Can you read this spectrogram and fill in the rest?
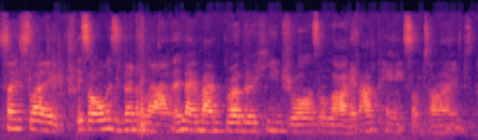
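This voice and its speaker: A woman's voice: medium pitch, fairly even intonation, brisk, a little mellow. Giggly haitian-born woman, chatty guest, roomy echo with faint background hum. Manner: giggly, chatty, acts out her own thoughts. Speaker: guest, event coordinator. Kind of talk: casual interview chat.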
